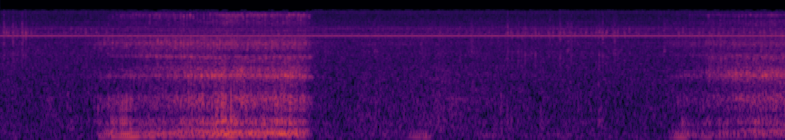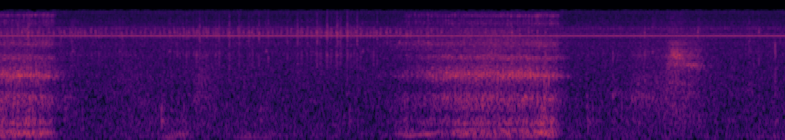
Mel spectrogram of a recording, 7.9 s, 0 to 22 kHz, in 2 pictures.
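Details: A sleeping dog snores in three rough, rattling bursts about 2.5 seconds apart with quiet pauses, a faint steady whine in the room; loud enough to keep the owner awake at night.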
